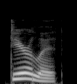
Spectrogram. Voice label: "deerlet", pronounce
